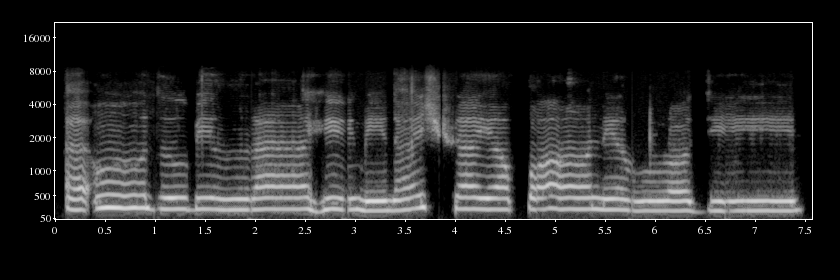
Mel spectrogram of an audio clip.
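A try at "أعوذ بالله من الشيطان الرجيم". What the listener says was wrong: Syaitoni, ya. Bukan syaitoni. Nanti miring ya. Kalau seperti itu miring. Syaitoni, ya. Syaitoni. Syaitoni masih seperti itu, masih ye, syaitoni. Jadi masih miring ya untuk ya sukun.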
